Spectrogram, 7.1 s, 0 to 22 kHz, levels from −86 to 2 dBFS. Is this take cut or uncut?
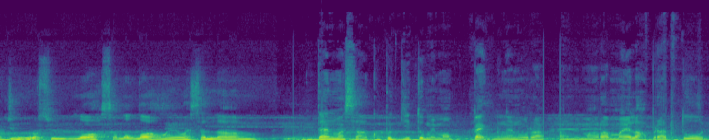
cut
